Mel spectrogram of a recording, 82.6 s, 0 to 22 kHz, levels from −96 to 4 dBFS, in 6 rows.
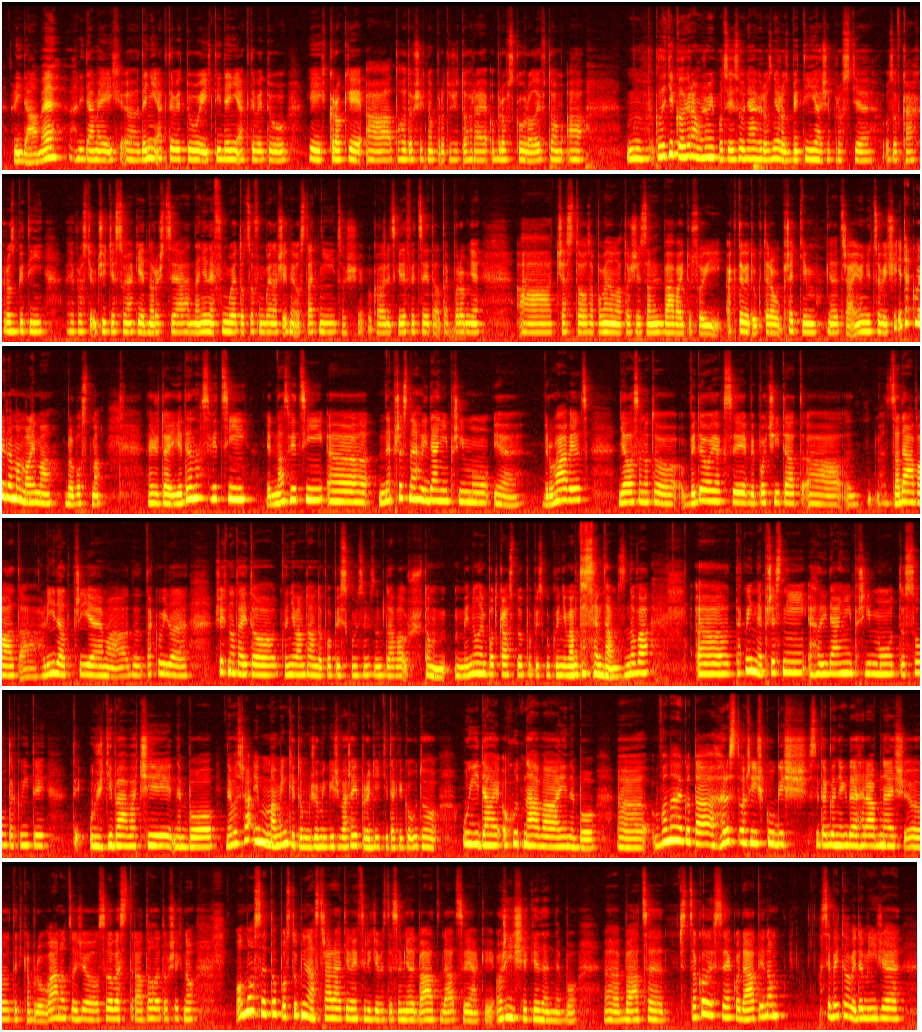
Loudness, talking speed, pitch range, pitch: -23 LUFS, 165 wpm, 175-215 Hz, 190 Hz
